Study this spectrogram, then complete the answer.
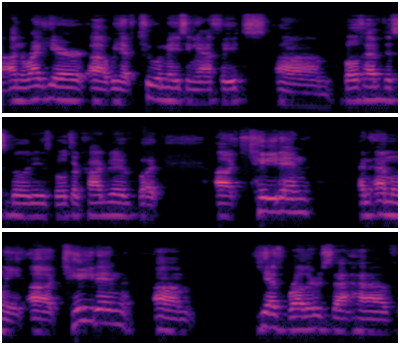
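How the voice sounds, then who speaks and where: Mellow-voiced man presenting with many fillers. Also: mid-range voice, poor audio. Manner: halting, with many fillers and restarts. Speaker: program co-founder presenting. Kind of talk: online presentation talk.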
